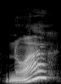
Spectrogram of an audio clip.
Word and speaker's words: Noaj: ¿Quién se acuerda cómo era la pronunciación correcta de Noaj? ¿Noaj? No, era Noaj, ¿verdad?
